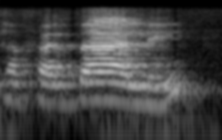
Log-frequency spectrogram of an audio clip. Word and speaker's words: tafadhali: Yeah, and then we have a combined consonant DH, which makes sound the, like in Swahili word tafadhali, or dhahabu. Tafadhali means please, and dhahabu is gold. Like English word mother, TH. It makes same sound in English like TH. But it's a very, very soft TH.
